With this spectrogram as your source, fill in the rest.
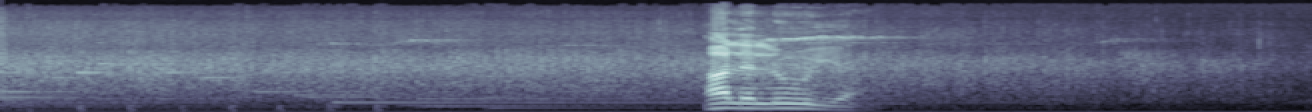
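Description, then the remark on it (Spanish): An audience applauds for Jesus in a steady, dense wash of clapping that gradually fades, while a single voice calls out loudly partway through over the dying applause. “Fuerte ese aplauso le damos a Jesús.”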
